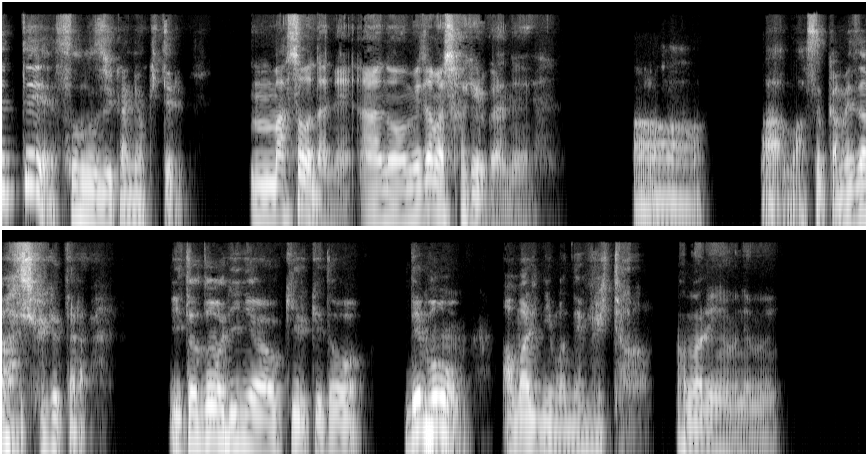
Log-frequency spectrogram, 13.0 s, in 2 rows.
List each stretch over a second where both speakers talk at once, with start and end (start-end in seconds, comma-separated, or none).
none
